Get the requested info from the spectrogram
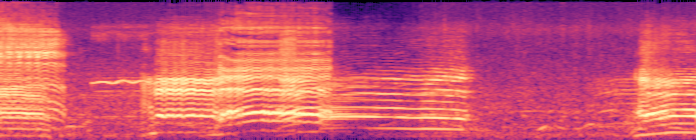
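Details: Several sheep bleats in quick succession, loud and quavering with rich harmonics, some overlapping, then a pause before a final bleat rises in at the end.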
